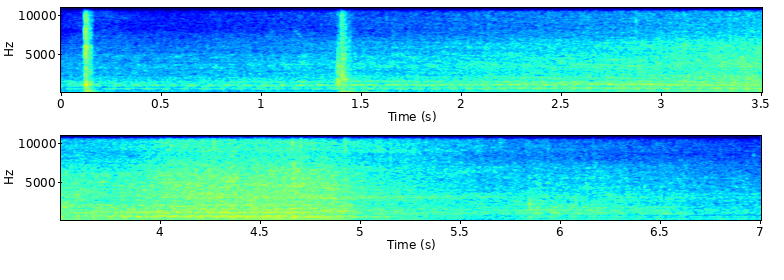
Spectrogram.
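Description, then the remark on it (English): A truck engine rumbles and revs with a low, steady drone, building in intensity before easing off as the vehicle pulls away; two sharp clunks, like doors shutting, come near the start. “Just get in the truck and let's go!”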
